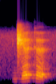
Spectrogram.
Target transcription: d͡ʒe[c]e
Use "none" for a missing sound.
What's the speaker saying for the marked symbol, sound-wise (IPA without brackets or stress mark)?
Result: k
